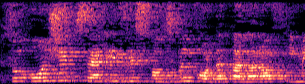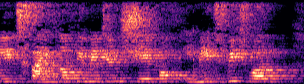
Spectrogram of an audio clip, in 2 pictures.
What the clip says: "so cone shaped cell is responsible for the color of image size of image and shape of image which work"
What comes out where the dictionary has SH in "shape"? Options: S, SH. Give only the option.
SH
